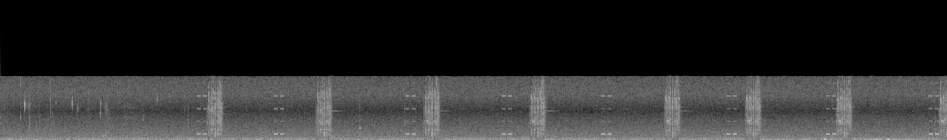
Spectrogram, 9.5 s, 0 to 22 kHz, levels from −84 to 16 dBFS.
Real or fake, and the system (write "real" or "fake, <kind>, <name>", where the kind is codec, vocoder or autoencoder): real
